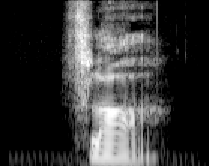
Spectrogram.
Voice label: "flaw", spelling

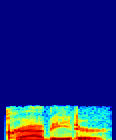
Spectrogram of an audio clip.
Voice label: "crabeater seal", English

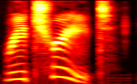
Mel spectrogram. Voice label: "retreat", English

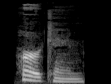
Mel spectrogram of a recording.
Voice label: "hurricane", voice spelling

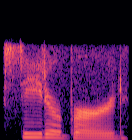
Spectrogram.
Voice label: "cedarbird", English

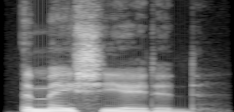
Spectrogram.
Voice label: "emaciated", spelling

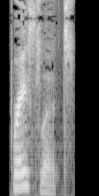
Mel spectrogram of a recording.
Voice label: "bracelet", spelling

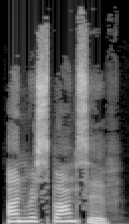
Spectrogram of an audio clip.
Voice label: "unresponsive", English spelling voice

